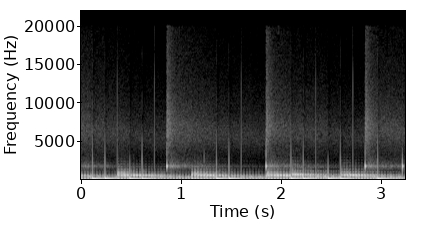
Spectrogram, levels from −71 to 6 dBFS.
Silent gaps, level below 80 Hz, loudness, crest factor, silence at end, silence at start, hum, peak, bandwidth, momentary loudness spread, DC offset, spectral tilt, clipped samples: none; -14 dBFS; -13 LUFS; 10 dB; 0 s; 0 s; none; 0 dBFS; 12 kHz; 4 LU; under 0.1%; -7.5 dB/octave; under 0.1%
